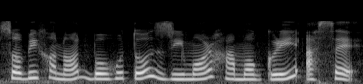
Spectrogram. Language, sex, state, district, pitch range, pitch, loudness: Assamese, female, Assam, Kamrup Metropolitan, 235-285 Hz, 255 Hz, -16 LUFS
